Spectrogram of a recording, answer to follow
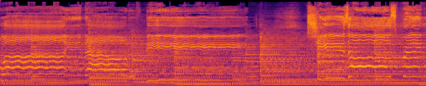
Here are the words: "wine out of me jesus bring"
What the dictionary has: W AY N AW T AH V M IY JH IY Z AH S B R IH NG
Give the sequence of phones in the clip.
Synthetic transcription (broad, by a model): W AY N AW T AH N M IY CH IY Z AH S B R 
